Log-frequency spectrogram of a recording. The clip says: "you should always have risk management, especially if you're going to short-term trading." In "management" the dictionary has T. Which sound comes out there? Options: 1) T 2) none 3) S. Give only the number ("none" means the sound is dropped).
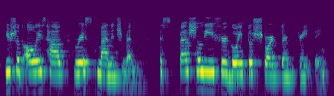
1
